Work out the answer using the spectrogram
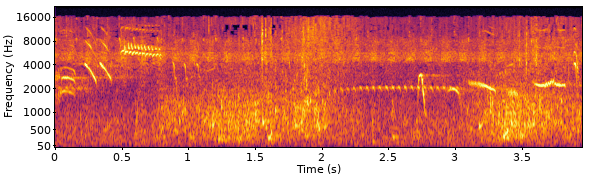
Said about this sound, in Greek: Ακούς τα κύματα της θάλασσας όπως απλώνονται και υποχωρούν, λιένοντας την ακροθαλασσιά.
